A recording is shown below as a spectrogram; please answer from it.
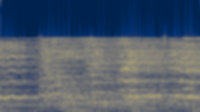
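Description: Operetta music: a high solo voice holds a note with wide vibrato, and about half a second in a chorus with orchestra comes in and carries on.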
